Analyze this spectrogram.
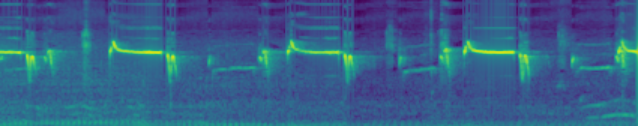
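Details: Male bar-winged prinia call played to lure birds for trapping: repeated high level whistles bracketed by quick chips and lower short notes, about four phrases, over a faint low rumble and murmur.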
